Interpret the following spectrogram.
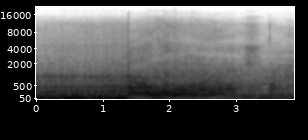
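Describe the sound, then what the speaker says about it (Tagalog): Motorcycles speed by on a road in Toril, Davao City, with loud, close engine roar that drops and fades as they pass. "Bibilis na ng mga motor."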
